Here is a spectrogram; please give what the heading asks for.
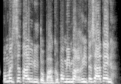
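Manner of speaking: loud, high, frantic yell to flee; panicked shouting. Acted. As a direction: shout it out in terror to get away. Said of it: "dahil sa takot".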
